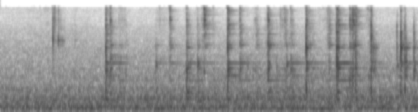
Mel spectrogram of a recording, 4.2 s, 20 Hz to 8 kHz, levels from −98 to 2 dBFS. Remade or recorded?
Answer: recorded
